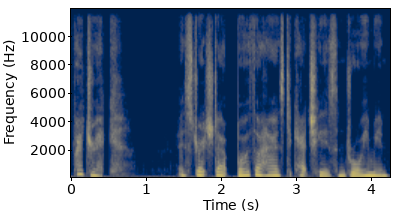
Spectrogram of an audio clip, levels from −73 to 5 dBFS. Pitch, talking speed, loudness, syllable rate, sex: 215 Hz, 195 wpm, -16 LUFS, 4.7 syllables/s, female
